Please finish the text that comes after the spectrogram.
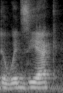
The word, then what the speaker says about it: Dawidziak: Uh it was published in 19 uh 84 and then 13 years later Mark Dwitziaak the writer and that's how you say his name Ditziac uh wrote this revised version. Dizzyak also wrote a really good book on Columbbo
